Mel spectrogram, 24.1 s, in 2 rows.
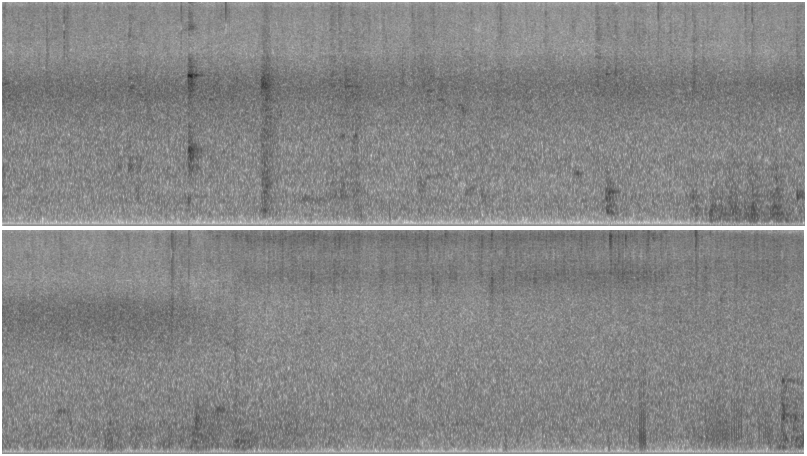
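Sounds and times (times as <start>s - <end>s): steady rain: 0.0s - 24.0s
raindrop hits: 9.0s - 24.0s.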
